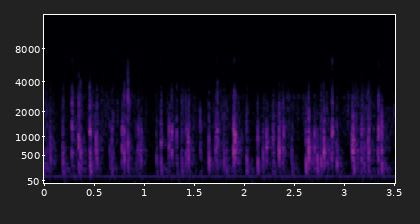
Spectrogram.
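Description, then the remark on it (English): Horses' hooves clop along in a steady, busy rhythm, many overlapping hoofbeats from a couple of horses being ridden in the dark at night, with no voices over them. “Now, let's get these horses hobbled.”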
